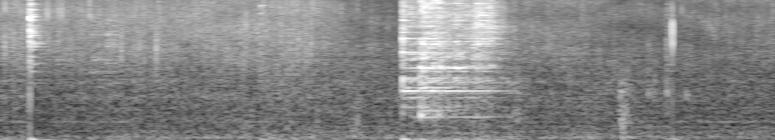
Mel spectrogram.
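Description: Onions sizzle in a pan with a steady low hiss, broken by a few light clinks and a louder scraping stir midway, as a utensil moves them around to brown evenly.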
